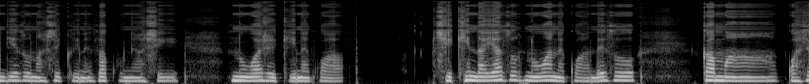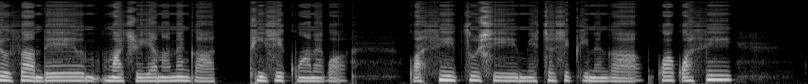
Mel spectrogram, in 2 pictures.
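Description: From start to end, the speech carries imaging from sample-and-hold upsampling. Each original sample was simply repeated to raise the rate, with no smoothing filter. That fits a rise from about 11 kHz to 44.1 kHz. Mirror copies of the spectrum fold up above the old band. The lowest copy sits between about 5.5 and 11 kHz, roughly 19 dB under the speech. It sounds like a bright metallic fizz that rises and falls with the speech. Its pitch moves against the voice's.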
